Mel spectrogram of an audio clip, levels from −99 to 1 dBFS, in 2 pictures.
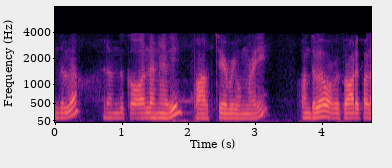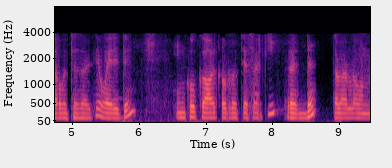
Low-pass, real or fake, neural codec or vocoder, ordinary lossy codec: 7.2 kHz; fake; codec, 16 kHz, 1 kbps, X-Codec, HuBERT features, trained on balanced general audio; AAC, 16 kbps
